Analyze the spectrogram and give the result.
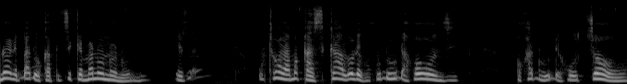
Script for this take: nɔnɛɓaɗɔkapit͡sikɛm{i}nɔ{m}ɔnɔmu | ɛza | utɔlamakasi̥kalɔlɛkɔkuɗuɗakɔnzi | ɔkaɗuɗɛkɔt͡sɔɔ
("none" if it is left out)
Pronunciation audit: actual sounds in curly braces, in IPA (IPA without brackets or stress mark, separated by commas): a, n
